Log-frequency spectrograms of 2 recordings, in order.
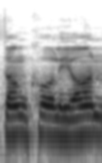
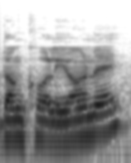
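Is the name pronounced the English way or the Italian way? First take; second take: English; Italian. First: The name is said with English pronunciation. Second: The name is said with Italian pronunciation.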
